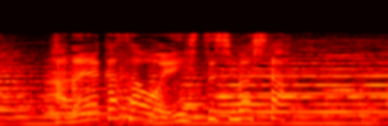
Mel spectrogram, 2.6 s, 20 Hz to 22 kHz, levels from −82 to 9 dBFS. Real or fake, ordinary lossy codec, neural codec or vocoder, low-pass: real; none; none; 7.2 kHz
